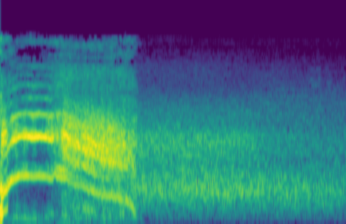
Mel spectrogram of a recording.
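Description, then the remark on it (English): A crowd of voices lets out a loud, drawn-out roar imitating a lion, lasting about a second and a half before breaking off into a fading echo. “Somebody roar like a lion.”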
